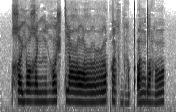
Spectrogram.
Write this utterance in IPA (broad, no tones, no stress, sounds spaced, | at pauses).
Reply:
χ ə j ɔ ʁ e ŋ ĩ ɦ ɔ ʃ t i ʕ ɔ ʕ u ʕ u q ĩ x bʱ ə̃ qʼ ə ŋ dˤ ɘ ɦ ɔ̃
